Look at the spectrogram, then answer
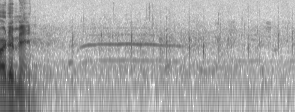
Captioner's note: applause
